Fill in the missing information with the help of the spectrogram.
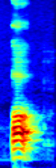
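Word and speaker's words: を: also wah-wah and then with the war character is that when it's in a word you probably pronounces as well but when it stands as a particle you pronounce it as o and yeah cool and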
